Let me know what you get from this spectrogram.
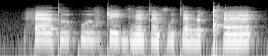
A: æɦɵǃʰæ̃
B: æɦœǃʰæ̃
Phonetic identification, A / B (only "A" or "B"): B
